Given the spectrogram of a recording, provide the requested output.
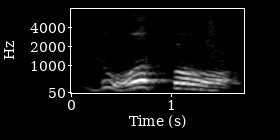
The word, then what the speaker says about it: duopo: Duopo. Utilizo-me do número du, 2, coloco o sufixo op e a terminação do substantivo, duopo. Lembrando que todas as palavras, a acentuação é na penúltima sílaba.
